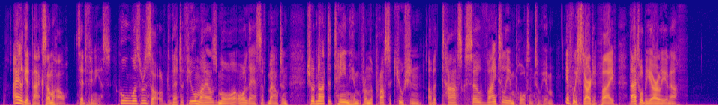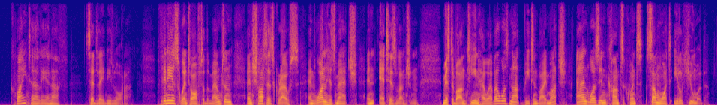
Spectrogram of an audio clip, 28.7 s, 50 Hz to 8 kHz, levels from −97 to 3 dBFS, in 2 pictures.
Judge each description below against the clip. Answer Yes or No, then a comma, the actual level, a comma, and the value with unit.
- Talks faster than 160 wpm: Yes, average, 170 wpm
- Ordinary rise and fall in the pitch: No, wide, 6.5 semitones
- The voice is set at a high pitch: No, low, 120 Hz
